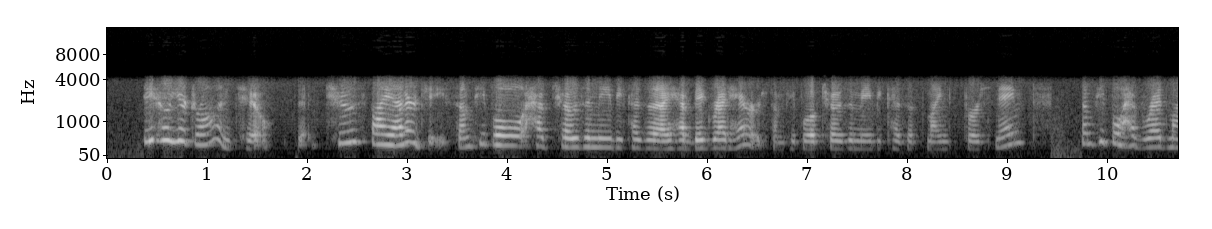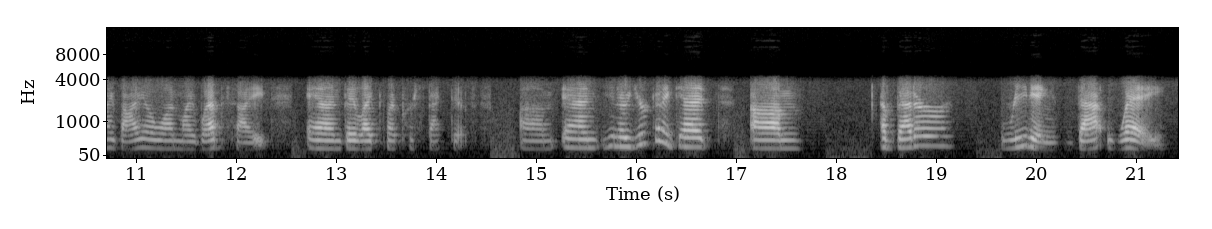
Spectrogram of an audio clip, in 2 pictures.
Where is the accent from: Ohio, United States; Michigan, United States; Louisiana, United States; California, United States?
Ohio, United States; I'm a transplant from Ohio, if you couldn't tell by my accent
